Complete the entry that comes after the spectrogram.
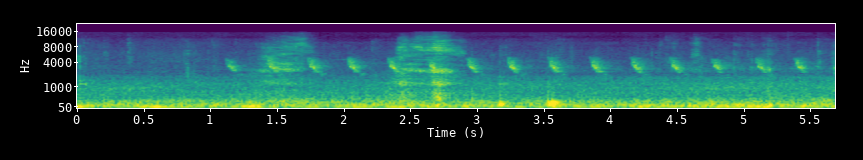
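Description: A bird calling in a steady run of short, high chirps, about three to four a second, starting about a second in. A brief noisy rustle sounds near the middle, with a soft thump shortly after.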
